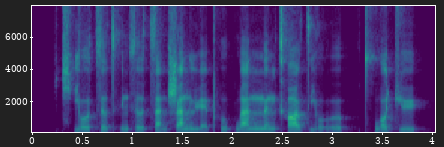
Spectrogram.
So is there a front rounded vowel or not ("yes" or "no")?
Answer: yes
